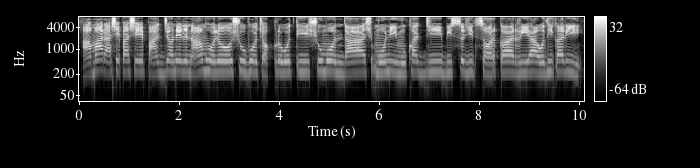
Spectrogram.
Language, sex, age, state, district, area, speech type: Bengali, female, 30-45, West Bengal, Jalpaiguri, rural, spontaneous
